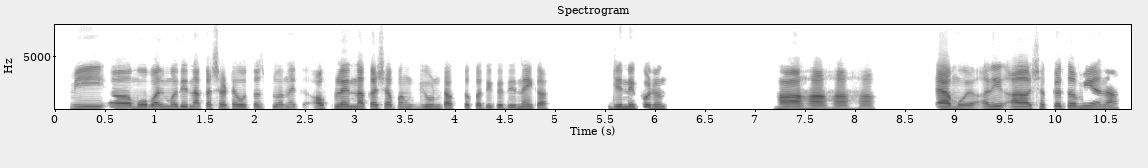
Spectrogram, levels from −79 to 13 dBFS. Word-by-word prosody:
मी 180 +2 -2
अ, 165 0 +4
मोबाईलमध्ये 180 +1 0
नकाशा 180 0 -2
ठेवतोच. 175 +1 -3
पण 180 0 -6
एक 180 - -9
ऑफलाईन 180 +2 +1
नकाशा 180 0 +1
पण 180 -2 -6
घेऊन 165 0 -5
टाकतो 165 0 -1
कधी-कधी, 155 0 -3
नाही 185 +2 0
का? 155 -2 -1 0.7
जेणेकरून 175 +1 +1 1.1
हां, 175 -1 +6
हां, 165 0 +6
हां, 160 -1 +2
हां 160 -1 -3 0.6
त्यामुळे 165 -2 +4
आणि 175 +5 -1
अ, 180 -2 +4
शक्यतो 205 +3 -1
मी 215 +1 -1
आहे 180 - +2
ना 190 +3 0
175 Hz, 150 wpm, -25 LUFS, 165-180 Hz, 1.1 s, हां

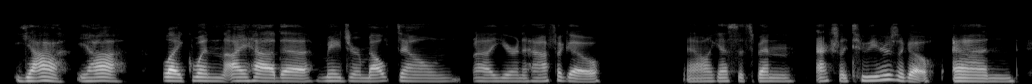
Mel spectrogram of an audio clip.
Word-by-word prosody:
Yeah, 165 0 +3
yeah. 160 0 +2 0.4
Like, 170 -2 +6
when 165 -3 0
I 165 +2 +3
had 160 -3 +4
a 145 -1 +3
major 160 -1 -5
meltdown 150 -1 -3
a 150 -1 -4
year 150 0 -6
and 145 -1 -8
a - - -8
half 155 +3 -6
ago. 135 -7 0 0.8
Now, 70 - -4
I 150 - -5
guess 155 +1 -5
it's 155 -1 -9
been 150 -1 -3 0.2
actually 160 -2 -2
2 180 - -5
years 205 +5 +1
ago, 160 -5 +2
and 145 -1 0
155 Hz, 145 wpm, -24 LUFS, 150-165 Hz, 0.8 s, Like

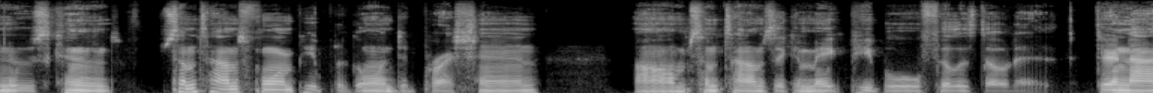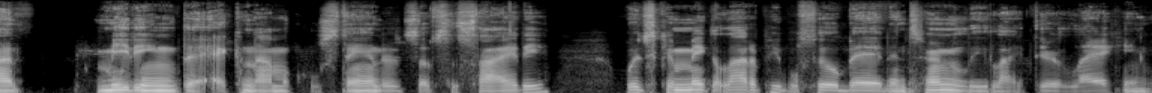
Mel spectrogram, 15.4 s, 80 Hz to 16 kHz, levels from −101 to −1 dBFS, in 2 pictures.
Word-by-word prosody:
news 95 -1 +2
can 100 -4 +2
s - - -14 0.4
sometimes 130 -4 +2
form 110 -1 +1
people 120 +1 -9
to - - -9
go 90 +1 -1
in 85 - 0
depression. 95 +4 -2 0.6
Um, 80 0 0
sometimes 90 -1 +2
it 85 - -4
can 85 -2 -2
make 90 +1 -1
people 90 -4 -5
feel 90 +1 -1
as 90 - -2
though - - -5
that - - -11 0.3
they're 105 0 +6
not 95 -2 +6 0.5
meeting 95 -1 +5
the - - 0
economical 90 -2 -2
standards 90 -1 0
of - - -5
society, 100 +10 +1 0.5
which 110 -1 +2
can 105 -3 +2
make 110 0 +3
a - - -4
lotta 105 -1 -1
people 115 +3 -9
feel 105 -2 -1
bad 95 0 0
internally, 85 +2 0
like 80 -1 -7
they're 90 0 -6
lacking 85 -2 -6
95 Hz, 155 wpm, -30 LUFS, 90-105 Hz, 0.6 s, they're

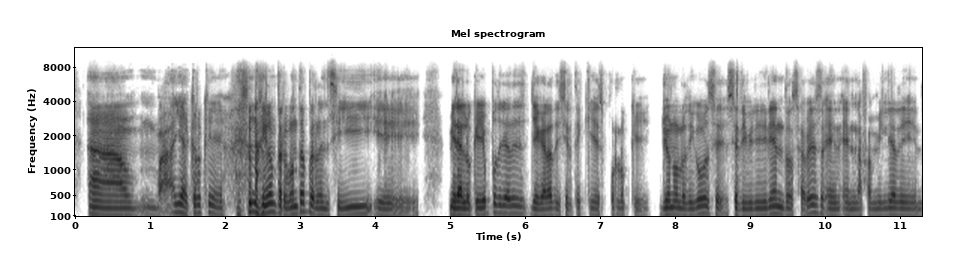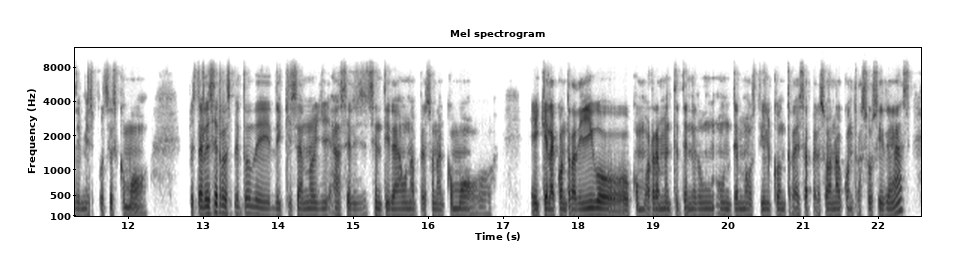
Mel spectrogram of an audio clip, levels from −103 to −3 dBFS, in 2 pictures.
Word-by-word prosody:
Ah, 125 -2 +6
u - - -8
mm, 125 +1 -11
vaya, 165 -1 +2
creo 155 0 0
que 135 -3 -3 0.2
es - - 0
una 175 -3 +8
gran 165 +2 +6
pregunta, 140 +4 +3
pero 125 -6 +2
en 120 -2 -3
sí 135 +4 -1
eh, 115 - -4 0.4
mira, 125 0 +9
lo 120 -1 +2
que 130 - +3
yo 135 +1 +3
podría 150 -2 +1
de 145 -2 -3
llegar 120 -1 +4
a 125 - +3
decirte 120 +2 -7
que 125 -2 -6
es 115 - -6
por 125 - -9
lo 125 0 -8
que 120 - -12
yo 130 +1 +2
no 130 0 +2
lo 120 -1 0
digo, 140 +5 +1
se - - -4
se - - +2
dividiría 125 +3 0
en 135 -2 +1
2, 120 -1 -3
¿sabes? 155 0 -1
En 120 -3 -2
en 120 -1 -3
la 115 - -5
familia 120 +2 -3
de 120 -1 -3
de 120 0 -9
mi 120 - -8
esposa 120 - -8
es - - -9
como, 65 -1 -4 0.5
pues, - - -8
tal 140 - +4
ese 165 +4 +3
respeto 150 0 -3
de 125 -3 -1
de, 120 -1 -6
quizá, 120 - -3
no 120 +1 -2
lle 120 0 -6
hacer 125 - -3
se 120 +4 -11
sentir 120 -1 -3
a 115 0 0
una 120 0 -5
persona - - -6
como, 70 - -5 0.5
eh, - - +3
que - - +5
la - - +7
contradigo, 120 +2 +4 0.3
o - - -4
como 110 0 -4
realmente 115 +1 -1
tener 115 +1 -5
un 120 0 -5
un 115 -2 -6
tema 115 0 -3
hostil 115 +1 -6
contra 115 -1 -5
esa - - -1
persona 115 +1 -1
o - - -8
contra 120 +2 -9
sus - - -3
ideas. 120 - -1
120 Hz, 220 wpm, -24 LUFS, 115-135 Hz, 0.5 s, mira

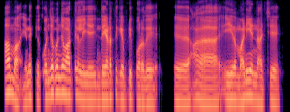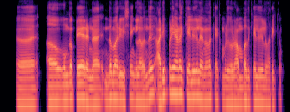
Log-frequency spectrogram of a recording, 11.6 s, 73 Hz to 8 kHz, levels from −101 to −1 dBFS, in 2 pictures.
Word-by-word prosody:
ஆமா. 165 -2 +4 0.2
எனக்கு 130 +1 -4
கொஞ்சம், 140 +5 +2
கொஞ்சம் 165 0 +3
வார்த்தைகள் 145 -2 +2
எ - - +2
இந்த 115 +1 -3
இடத்துக்கு 125 0 0
எப்பிடி 120 +3 -5
போறது? 110 -2 +1 0.9
அ - - -1 0.7
இது 120 0 +2
மணி 130 +4 +3
என்னாச்சு? 115 -1 -2 0.7
அ - - -2 0.6
அ - - +2 0.3
உங்க 120 +2 +1
பேர் 125 -2 +5
என்ன? 105 0 0 0.2
இந்தமாரி 125 +1 +1
விஷயங்கள 120 0 -2
வந்து 130 +6 0 0.2
அடிப்படையான 155 +2 +2
கேள்விகள் 135 -1 +2
என்னால 120 +1 -3
கேட்க 115 - -8
முடியும். 105 -1 -2
ஒரு - - +1
50 105 0 -3
கேள்விகள் 110 -2 -2
வரைக்கும். 95 -1 -10
120 Hz, 160 wpm, -23 LUFS, 110-135 Hz, 0.9 s, பேர்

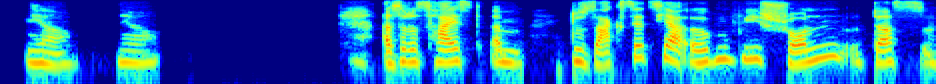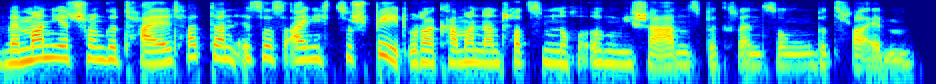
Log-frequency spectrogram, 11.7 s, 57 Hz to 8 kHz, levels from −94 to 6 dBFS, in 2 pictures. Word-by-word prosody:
Ja, 185 -3 -6 0.3
ja. 200 0 -10 1.4
Also 220 - +4
das 215 0 -1
heißt 215 0 +4
ähm, 195 -3 -4 0.3
du 225 - -2
sagst 190 -3 +1
jetzt 275 -1 0
ja 240 - +6
irgendwie 245 +4 -3
schon, 240 +8 +1 0.2
dass 205 +1 0
„wenn 200 +2 0
man 260 +3 +7
jetzt 265 -2 +4
schon 255 -2 +1
geteilt 205 -3 +2
hat, 280 +1 -2
dann 260 -3 +1
ist 255 -1 -8
es 265 - -3
eigentlich 240 0 0
zu - - -5
spät“, 265 - +2
oder 205 +1 +1
kann 205 0 -2
man 210 -1 -2
dann 195 0 -1
trotzdem 205 0 -3
noch 190 -1 -9
irgendwie 190 -2 -9
Schadensbegrenzung 170 -2 -1
betreiben? 85 - -7
210 Hz, 175 wpm, -22 LUFS, 195-250 Hz, 1.4 s, man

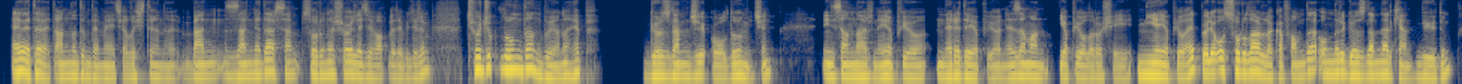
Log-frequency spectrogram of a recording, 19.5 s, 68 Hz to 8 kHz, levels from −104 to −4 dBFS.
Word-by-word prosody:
Evet, 130 0 +4
evet, 110 -6 0
anladım 110 0 -2
demeye 100 -1 -3
çalıştığını. 100 -1 -7
Ben 105 +1 -3
zannedersem 115 +3 -2
soruna 115 +1 -1
şöyle 115 0 0
cevap 100 0 -5
verebilirim. 100 +7 -5 0.5
Çocukluğumdan 160 -4 +4
bu 105 - 0
yana 100 +3 -1
hep 130 +2 -3 0.7
gözlemci 110 +1 +1
olduğum 105 +1 0
için, 110 +7 -5 0.7
insanlar 105 -1 +1
ne 100 +1 0
yapıyor, 100 -1 -1 0.2
nerede 105 +1 +1
yapıyor, 95 -1 -3
ne 100 +1 -2
zaman 105 -2 0
yapıyorlar 100 -2 -2
o 100 -1 -3
şeyi, 95 0 -8
niye 115 0 +5
yapıyorlar; 105 +3 +1
hep, 155 -1 0
böyle, 130 +1 +6
o 145 +2 +4
sorularla 135 -6 +4
kafamda 105 +6 -1
onları 125 -1 +2
gözlemlerken 115 -4 +1
büyüdüm 105 +7 -2
110 Hz, 115 wpm, -24 LUFS, 100-120 Hz, 0.7 s, böyle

